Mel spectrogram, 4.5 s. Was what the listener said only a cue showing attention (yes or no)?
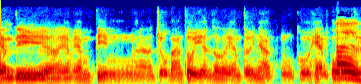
no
